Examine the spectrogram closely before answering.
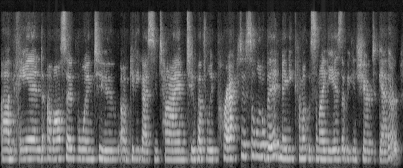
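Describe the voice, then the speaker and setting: A woman with a big voice presenting a teaching workshop as a librarian and facilitator, talking in a relaxed, conversational way with many ums. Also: mid-range voice, normal speed, hardly any pauses. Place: meeting room or classroom. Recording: roomy echo, mic far off.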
